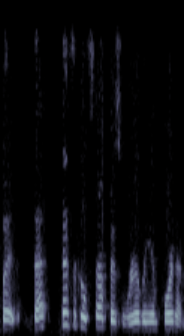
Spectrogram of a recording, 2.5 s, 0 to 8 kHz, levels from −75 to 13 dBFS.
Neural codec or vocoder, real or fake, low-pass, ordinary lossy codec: vocoder, 44.1 kHz, 128 mel bands every 512 samples, BigVGAN v2; fake; 7.2 kHz; AAC, 48 kbps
